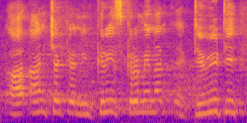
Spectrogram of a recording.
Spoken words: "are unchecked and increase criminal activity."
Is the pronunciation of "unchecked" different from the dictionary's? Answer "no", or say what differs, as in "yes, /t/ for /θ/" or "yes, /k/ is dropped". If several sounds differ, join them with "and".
yes, /t/ is dropped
